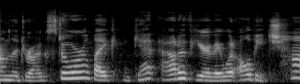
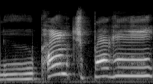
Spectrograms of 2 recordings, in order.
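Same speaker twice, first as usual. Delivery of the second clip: very high, loud, mad, furious cartoon alien voice; 10 semitones higher, 6 dB louder than usual. Speaker recalls quoting Lilo and Stitch lines as a kid, mock-mad Stitch voice. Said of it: "I'm cringing right now doing these voices".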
